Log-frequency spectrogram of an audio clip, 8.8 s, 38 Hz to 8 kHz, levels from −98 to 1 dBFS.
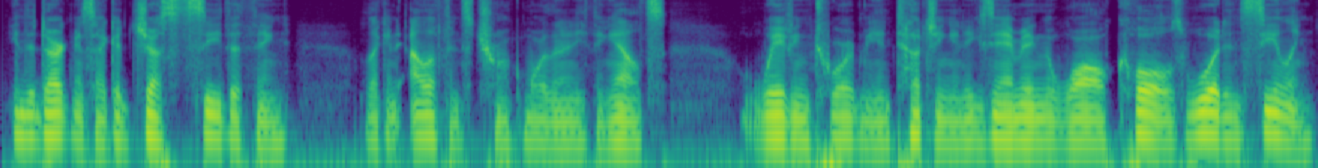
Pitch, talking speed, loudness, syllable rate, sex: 90 Hz, 190 wpm, -19 LUFS, 5.8 syllables/s, male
